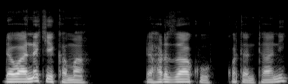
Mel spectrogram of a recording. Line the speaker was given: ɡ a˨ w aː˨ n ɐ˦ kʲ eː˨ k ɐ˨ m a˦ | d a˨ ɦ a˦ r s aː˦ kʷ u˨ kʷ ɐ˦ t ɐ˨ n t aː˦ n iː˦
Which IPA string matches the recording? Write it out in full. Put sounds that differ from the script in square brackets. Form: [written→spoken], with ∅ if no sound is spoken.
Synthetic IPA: [ɡ→d] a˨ w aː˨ n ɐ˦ kʲ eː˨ k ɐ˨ m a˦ | d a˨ ɦ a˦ r [s→z] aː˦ kʷ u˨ kʷ ɐ˦ t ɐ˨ n t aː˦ n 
